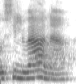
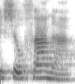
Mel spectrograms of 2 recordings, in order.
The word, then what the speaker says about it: Silvana: my name in English it's Italian originally so Silvana and in Dutch they say silana which is pretty ugly but okay um it's very pretty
